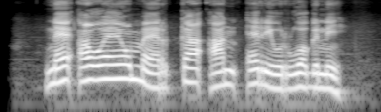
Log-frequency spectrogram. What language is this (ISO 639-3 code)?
luo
